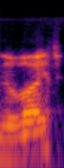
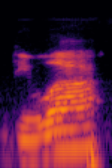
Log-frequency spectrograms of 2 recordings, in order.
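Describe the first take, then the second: First: The name is pronounced with English sounds. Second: The name is pronounced with French sounds. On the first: "Los ingleses dicen Dubois" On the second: "según lo pronunciamos en francés"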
